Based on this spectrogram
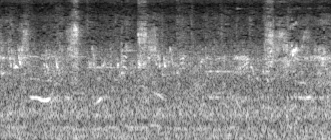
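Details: Happy budgerigar chatter, quick bright chirps and a soft warbling run over a constant busy background.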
